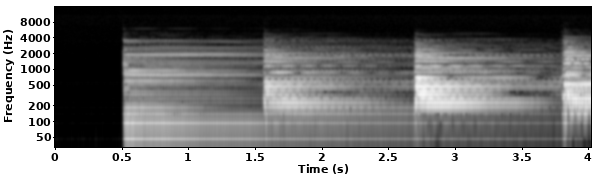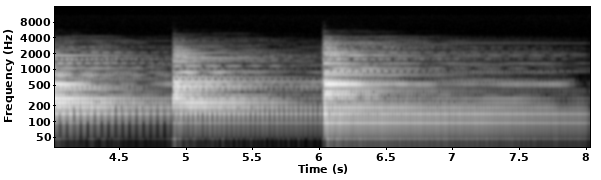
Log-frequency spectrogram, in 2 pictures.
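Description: Piano playing the intro of a piece, left hand striking the F below middle C under right-hand arpeggios with the sustain pedal down; six struck notes or chords, each ringing out and slowly decaying, with rich overtones and no voices.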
